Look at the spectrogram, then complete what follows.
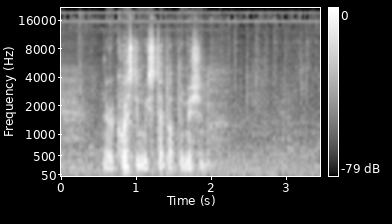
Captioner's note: none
